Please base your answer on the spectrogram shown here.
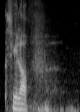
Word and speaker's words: Sylow: Okay, this is pronounced as Sylow. Okay, this, okay, Sylow subgroup.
